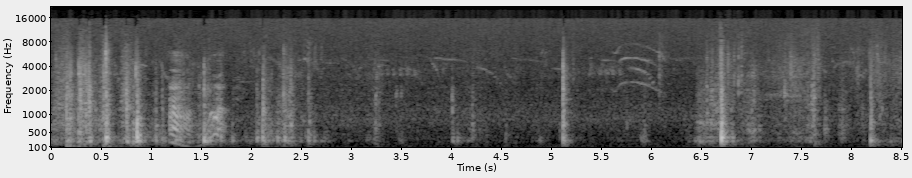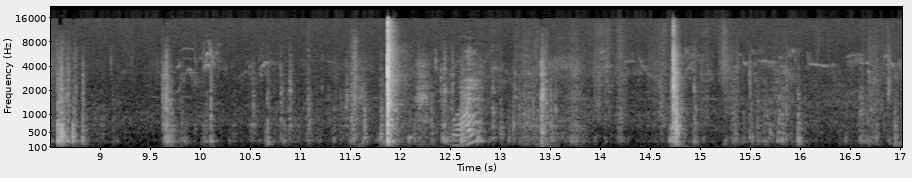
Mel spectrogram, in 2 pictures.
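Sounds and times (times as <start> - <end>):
bird chirps: 0.6 - 17.0.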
